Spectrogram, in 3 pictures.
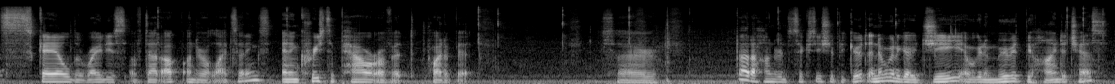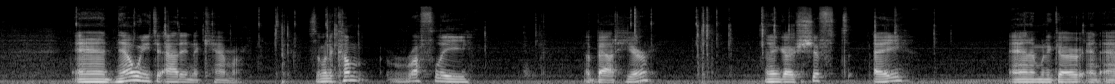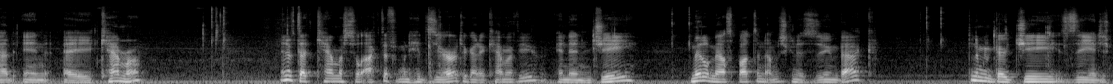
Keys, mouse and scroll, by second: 0.4-5.0 drag, 4.9 scroll up 2, 5.0-6.4 middle drag, 6.4-8.5 drag, 8.5-10.6 middle drag, 9.4 g, 10.8 click, 12.3 scroll down 1, 12.5 middle click, 13.0 scroll up 1, 13.3 middle click, 13.8-14.1 scroll down 1, 14.1 shift+middle click, 14.6 scroll up 1, 14.7-24.6 middle drag, 18.3-18.6 scroll up 2, 25.2-26.6 scroll down 2, 26.6 KP_0, 28.3 g, 31.7 click, 32.3 g.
